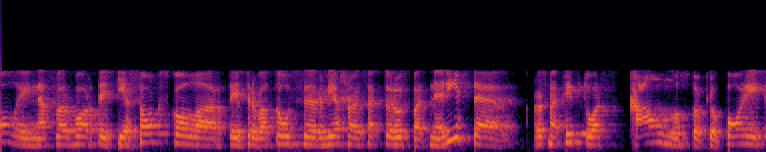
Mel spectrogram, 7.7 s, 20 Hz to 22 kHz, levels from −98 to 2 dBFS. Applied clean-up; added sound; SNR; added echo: none; none; none; none.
